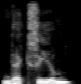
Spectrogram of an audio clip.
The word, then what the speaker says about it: NXIVM: learned about something called how would you pronounce this Nexium that's it yeah it kind of reads like kind of Roman numeral you see at the end of a movie which may well be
